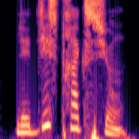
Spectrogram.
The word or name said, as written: distractions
